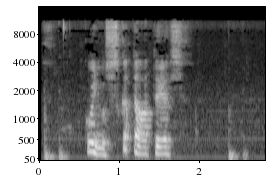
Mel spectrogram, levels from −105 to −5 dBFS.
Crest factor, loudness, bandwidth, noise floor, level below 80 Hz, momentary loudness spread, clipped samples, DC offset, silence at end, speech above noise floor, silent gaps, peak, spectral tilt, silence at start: 20 dB; -24 LUFS; 11.5 kHz; -47 dBFS; -50 dBFS; 20 LU; under 0.1%; under 0.1%; 0.25 s; 23 dB; none; -8 dBFS; -4 dB/octave; 0.05 s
